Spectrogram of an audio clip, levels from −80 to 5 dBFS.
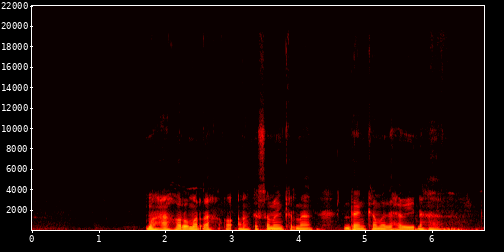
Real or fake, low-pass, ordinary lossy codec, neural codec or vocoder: real; 19.8 kHz; none; none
